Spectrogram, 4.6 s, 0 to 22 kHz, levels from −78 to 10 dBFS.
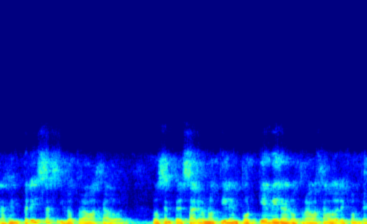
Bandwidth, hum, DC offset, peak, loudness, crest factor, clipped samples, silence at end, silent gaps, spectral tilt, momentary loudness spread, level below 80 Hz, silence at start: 7.6 kHz; none; under 0.1%; -2 dBFS; -17 LUFS; 14 dB; under 0.1%; 0 s; none; -8 dB/octave; 8 LU; -52 dBFS; 0 s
